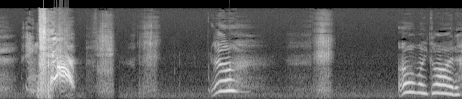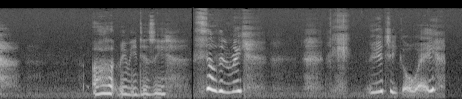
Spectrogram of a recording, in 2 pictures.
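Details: Morning allergic sneezing blamed on end-of-summer pollen: a forceful sneeze followed by gasping breaths and vocal sounds in a quiet room, with mention of allergy pills.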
